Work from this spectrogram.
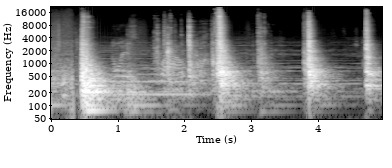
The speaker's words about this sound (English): So these are the uh, blast doors, which we're just going to go through. And as you can see, they're quite big, and they, uh, they do, when they're shut, make quite a, um, a definitive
